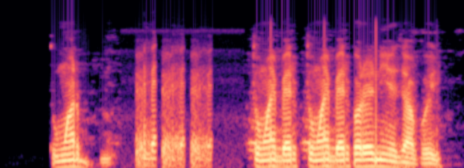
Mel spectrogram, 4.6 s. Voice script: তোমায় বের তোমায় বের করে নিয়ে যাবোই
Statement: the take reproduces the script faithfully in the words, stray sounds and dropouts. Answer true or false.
false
